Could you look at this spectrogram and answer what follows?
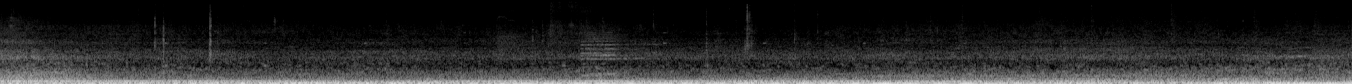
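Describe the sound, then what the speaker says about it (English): Steady, loud street traffic along a Brooklyn road near 52nd Street, a continuous rumble of cars and buses passing close by, with no voices standing out. "a lot of traffic"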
